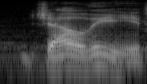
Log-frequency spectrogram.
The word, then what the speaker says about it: gelid: skin jelly WF no I would have pronounced a gelid but uh my Googling that's from um yeah it's gel lead it's there's a long e sound has the little the the the accent that indicates an e sound like a lid yeah you did it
